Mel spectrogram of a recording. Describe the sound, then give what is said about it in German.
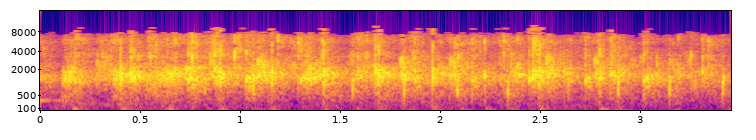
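An audience at a panel discussion held by the Bündnis gegen Naziterror und Rassismus applauds steadily, many hands clapping in a dense, even burst that holds at a fairly loud level for a few seconds with no voices standing out. “Genauso, ja, da kann man wohl klatschen.”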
